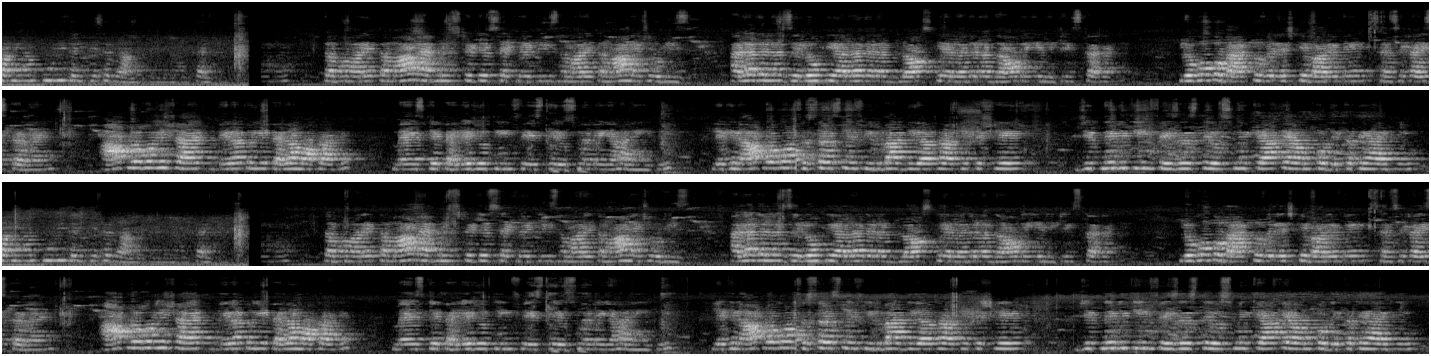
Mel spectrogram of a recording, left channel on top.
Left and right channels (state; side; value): normal; both; correlation 0.26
